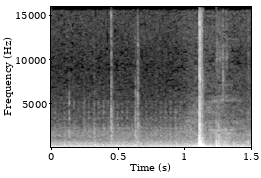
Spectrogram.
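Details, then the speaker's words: 2009 BMW 123d E87 driver's window switch pressed: single sharp click from the door with no motor hum, window never moves; window fault, later fixed without parts. "so when you try to open or close the driver's uh window obviously you can't open it okay I already told it doesn't open so you can hear the click somewhere in there"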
